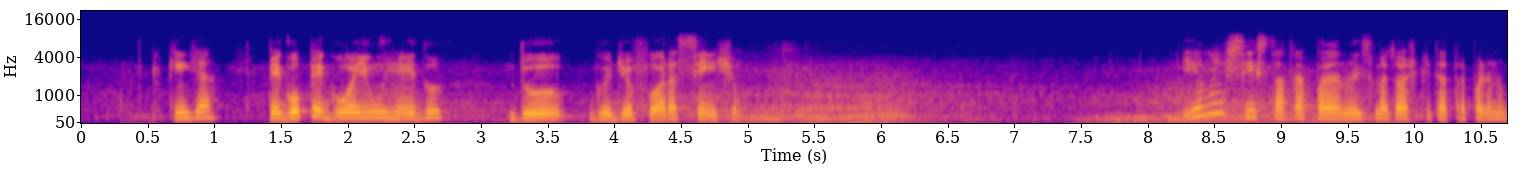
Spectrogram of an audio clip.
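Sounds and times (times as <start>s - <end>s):
speech: 0.7s - 5.1s, 8.3s - 10.6s
another engine hum: 2.0s - 10.4s
noisy car engine revving while driving past outside: 3.6s - 10.2s.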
